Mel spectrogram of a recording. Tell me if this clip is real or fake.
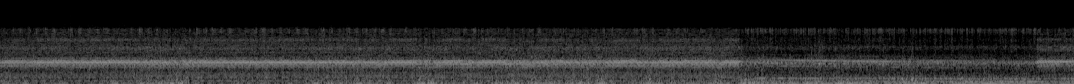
real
